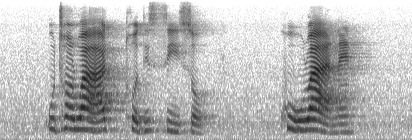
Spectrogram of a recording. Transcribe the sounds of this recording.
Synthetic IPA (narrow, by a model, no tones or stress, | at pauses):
utʰɔɺwaɦatʰod̪isisɔ | kʰuɦuɺwaːnɛ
